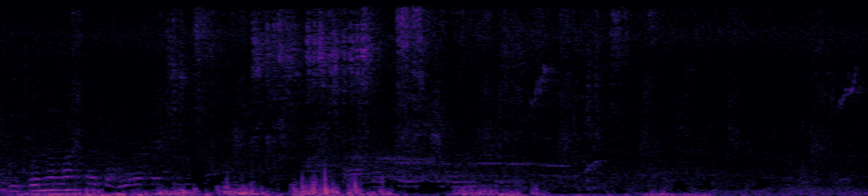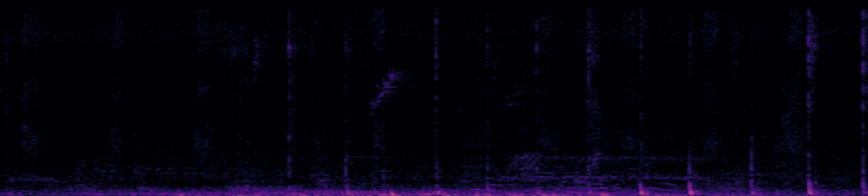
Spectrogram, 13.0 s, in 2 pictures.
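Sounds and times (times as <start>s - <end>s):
low outdoor rumble: 3.2s - 13.0s.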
